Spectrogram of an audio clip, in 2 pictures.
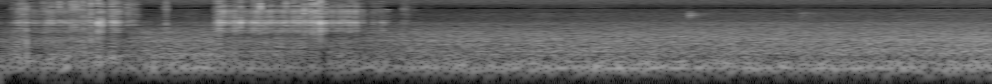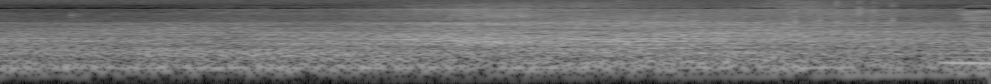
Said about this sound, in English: Alright. Let's wait for our car to pass by.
